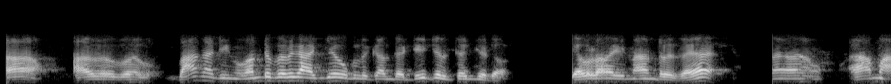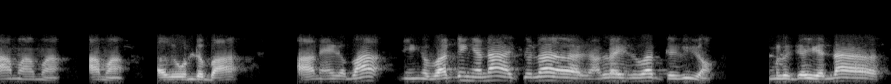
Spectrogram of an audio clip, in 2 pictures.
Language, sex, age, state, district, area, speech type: Tamil, male, 60+, Tamil Nadu, Krishnagiri, rural, conversation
